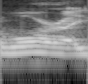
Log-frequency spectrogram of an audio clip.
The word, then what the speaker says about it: Nwora: You mentioned Jordan Nwora.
